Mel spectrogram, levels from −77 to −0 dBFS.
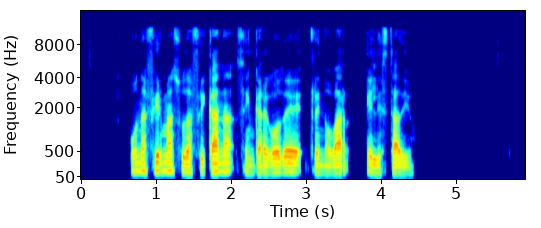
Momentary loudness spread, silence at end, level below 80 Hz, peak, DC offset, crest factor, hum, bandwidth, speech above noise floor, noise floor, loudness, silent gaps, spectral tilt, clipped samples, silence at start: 9 LU; 1.5 s; -70 dBFS; -4 dBFS; under 0.1%; 22 dB; none; 11.5 kHz; over 66 dB; under -90 dBFS; -25 LUFS; none; -6 dB/octave; under 0.1%; 0.65 s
